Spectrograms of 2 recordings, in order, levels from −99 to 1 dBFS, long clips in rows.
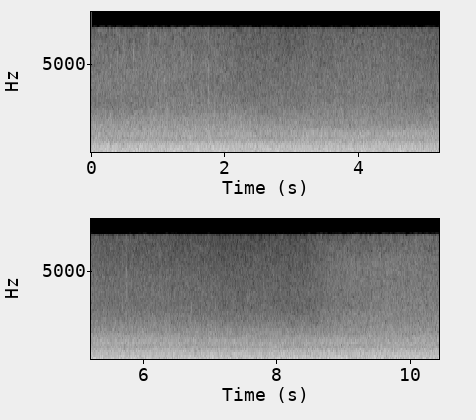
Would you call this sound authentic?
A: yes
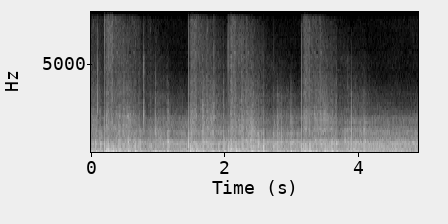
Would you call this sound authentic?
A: no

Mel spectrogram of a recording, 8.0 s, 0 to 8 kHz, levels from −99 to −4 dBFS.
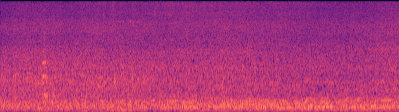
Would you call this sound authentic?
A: yes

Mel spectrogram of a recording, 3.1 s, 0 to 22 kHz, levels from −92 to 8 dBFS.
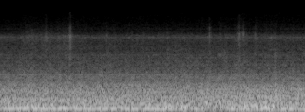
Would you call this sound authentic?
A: no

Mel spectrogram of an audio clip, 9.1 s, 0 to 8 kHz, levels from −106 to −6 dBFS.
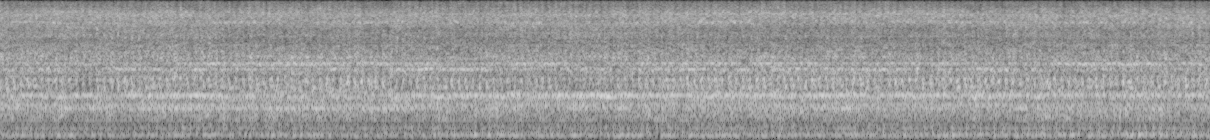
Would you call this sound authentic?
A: no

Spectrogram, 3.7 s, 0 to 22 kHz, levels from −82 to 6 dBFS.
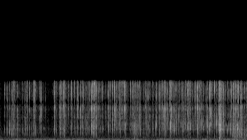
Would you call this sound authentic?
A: yes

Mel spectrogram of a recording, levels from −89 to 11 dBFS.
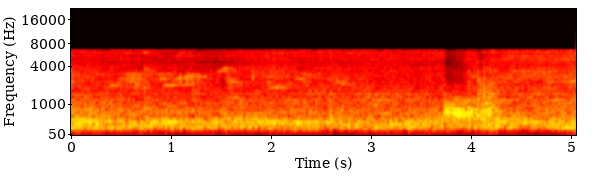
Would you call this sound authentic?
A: no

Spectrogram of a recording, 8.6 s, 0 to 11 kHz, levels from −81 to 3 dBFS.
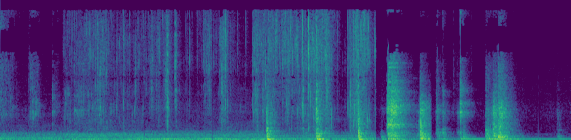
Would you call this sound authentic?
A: yes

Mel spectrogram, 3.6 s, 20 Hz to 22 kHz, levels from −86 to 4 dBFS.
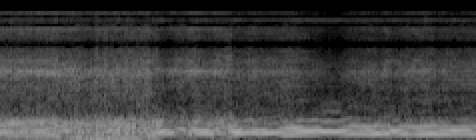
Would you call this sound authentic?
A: yes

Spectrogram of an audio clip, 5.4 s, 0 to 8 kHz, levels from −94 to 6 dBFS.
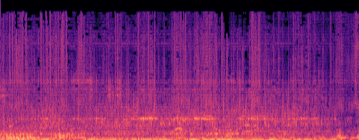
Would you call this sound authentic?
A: no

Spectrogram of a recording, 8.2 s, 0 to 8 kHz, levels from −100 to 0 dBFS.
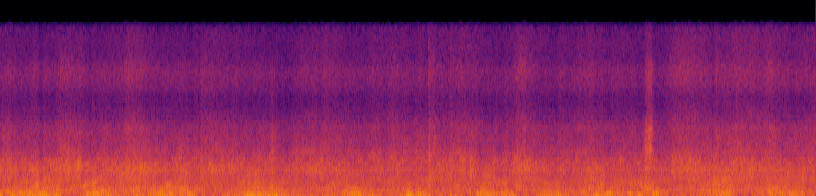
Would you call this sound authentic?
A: no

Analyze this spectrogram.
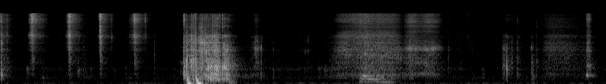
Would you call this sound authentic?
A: no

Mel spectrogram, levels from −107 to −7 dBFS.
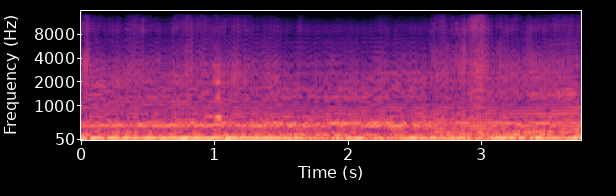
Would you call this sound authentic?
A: no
